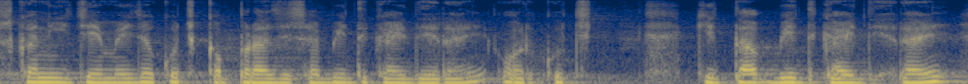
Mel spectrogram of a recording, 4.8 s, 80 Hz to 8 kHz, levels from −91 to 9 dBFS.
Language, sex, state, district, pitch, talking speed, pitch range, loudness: Hindi, male, Arunachal Pradesh, Longding, 150 Hz, 235 wpm, 140-155 Hz, -16 LUFS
